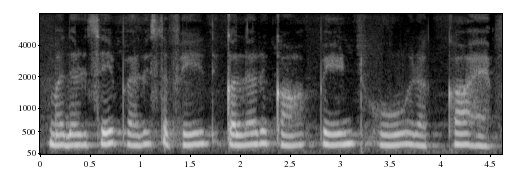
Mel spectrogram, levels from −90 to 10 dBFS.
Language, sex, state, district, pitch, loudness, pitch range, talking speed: Hindi, female, Uttar Pradesh, Saharanpur, 230 Hz, -17 LUFS, 220-240 Hz, 115 wpm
